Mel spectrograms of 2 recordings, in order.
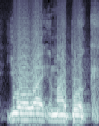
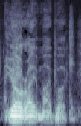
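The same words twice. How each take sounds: First: Said in the usual way. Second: Lower, softer, tender repeat; soft and warm. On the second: Shown as a demonstration. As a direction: say it again gently to the kids.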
